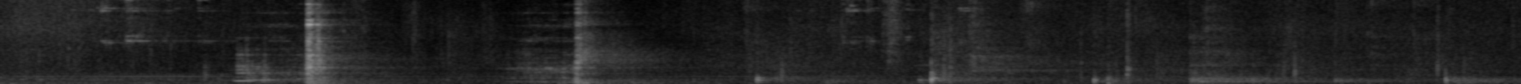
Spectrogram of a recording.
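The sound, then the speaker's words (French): A small heavy prison door with a peephole and shutter, leading to a chapel, is handled with a couple of sharp metallic clunks, then a series of steady knocks and footsteps follows, with no talking. “Et on arrive devant une petite porte dans laquelle il y a un Judas avec un volet et cette porte donc va nous mener dans la chapelle.”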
